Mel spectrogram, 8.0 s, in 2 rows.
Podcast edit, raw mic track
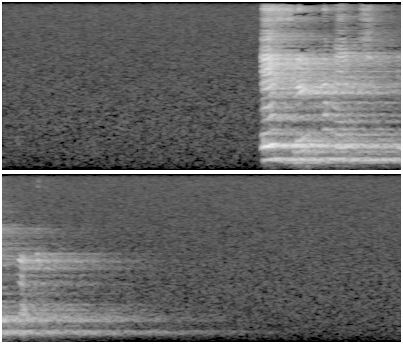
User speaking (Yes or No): Yes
